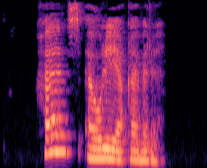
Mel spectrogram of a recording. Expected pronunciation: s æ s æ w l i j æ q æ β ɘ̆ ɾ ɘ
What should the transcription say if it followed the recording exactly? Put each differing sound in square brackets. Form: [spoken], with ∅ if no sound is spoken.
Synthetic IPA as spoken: [χ] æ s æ w l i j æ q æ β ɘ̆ ɾ ɘ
